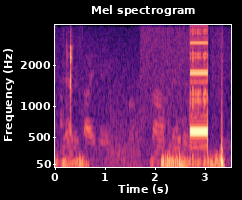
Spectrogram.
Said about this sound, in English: Thank you for calling Taylor Pump Repair. We are not available to come to the telephone right now, but if you will leave your name and number after the beep, we will return your call as soon as possible.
